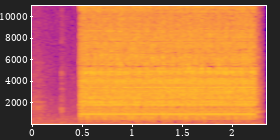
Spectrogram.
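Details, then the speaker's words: Vintage vacuum tube AM clock radio, make and model unknown, being checked out: a loud, steady, high-pitched buzz that cuts in sharply, holds about two seconds and stops cleanly. The alarm buzzer works normally. "Yeah, certainly sounds like an alarm."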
